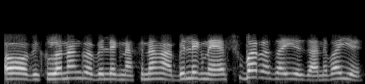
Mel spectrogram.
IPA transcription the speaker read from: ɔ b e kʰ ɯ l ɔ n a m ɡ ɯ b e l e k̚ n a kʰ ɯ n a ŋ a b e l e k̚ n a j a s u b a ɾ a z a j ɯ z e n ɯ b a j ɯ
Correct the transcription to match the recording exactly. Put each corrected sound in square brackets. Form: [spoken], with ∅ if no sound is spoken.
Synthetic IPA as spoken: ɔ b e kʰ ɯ l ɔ n a [ŋ] ɡ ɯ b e l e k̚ n a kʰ ɯ n a ŋ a b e l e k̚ n a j a s u b a ɾ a z a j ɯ z [a] n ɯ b a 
